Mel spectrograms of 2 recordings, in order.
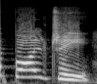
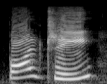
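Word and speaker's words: poultry: AND, एंड, ये है पोल्ट्री, POUL, Paul, और TRY, इसे ट्राई नहीं पढ़ेंगे, इसकी साउंड क्या आ रही है ट्री की, पोल्ट्री। ONE, वन, DAY, डे।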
